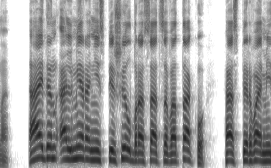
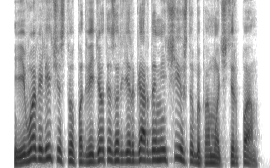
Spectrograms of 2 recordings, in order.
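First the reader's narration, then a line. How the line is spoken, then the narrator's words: Whisper. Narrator (Russian): шепнул кто-то из зрителей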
